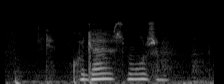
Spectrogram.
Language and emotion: Russian, neutral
